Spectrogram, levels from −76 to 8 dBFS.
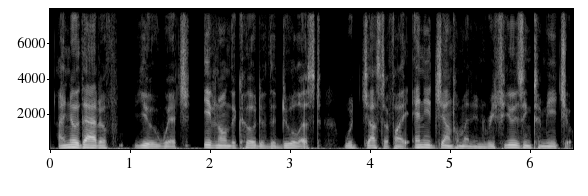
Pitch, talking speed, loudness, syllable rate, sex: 100 Hz, 200 wpm, -20 LUFS, 5.5 syllables/s, male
